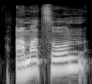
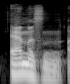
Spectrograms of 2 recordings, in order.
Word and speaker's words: Amazon: Da stehen zwei Möglichkeiten. Amazon, also deutsche Aussprache, und Amazon, also amerikanisch-englische Variante. Beides geht und beides werdet ihr hier in diesem Podcast auch hören.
